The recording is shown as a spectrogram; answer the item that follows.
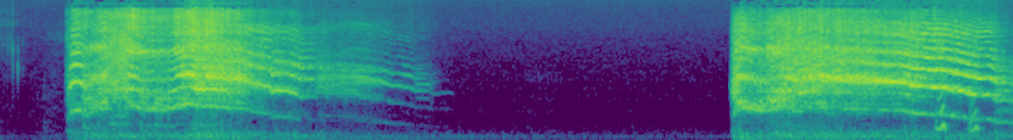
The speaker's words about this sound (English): This was just, I found this in the library. I don't know what it was recorded for specifically, but this is a session for that initial scream at the beginning of the cue.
